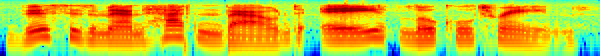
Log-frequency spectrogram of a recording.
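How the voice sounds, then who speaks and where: A train announcer reading scripted station announcements in a formal, measured, pieced-together way. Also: medium pitch, lively intonation, dry recording, muffled recording.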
